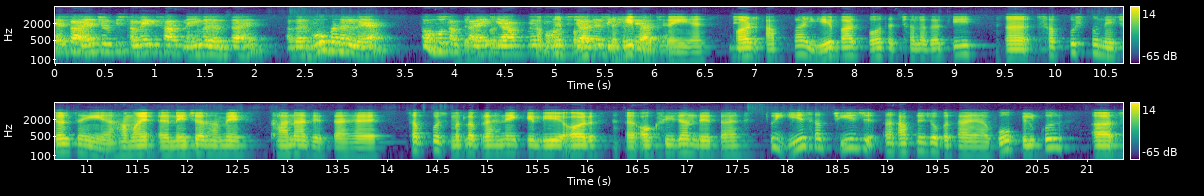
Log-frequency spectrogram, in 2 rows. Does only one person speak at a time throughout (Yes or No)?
No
